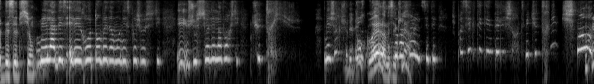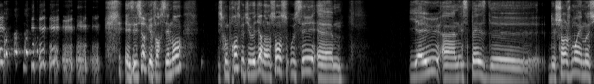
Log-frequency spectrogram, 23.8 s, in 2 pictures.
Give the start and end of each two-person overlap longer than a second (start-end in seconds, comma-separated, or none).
6.9-8.3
